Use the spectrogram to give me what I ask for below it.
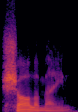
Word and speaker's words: Charlemagne: ago and so we say the name as Charlemagne.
